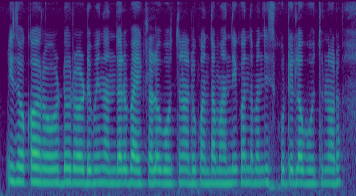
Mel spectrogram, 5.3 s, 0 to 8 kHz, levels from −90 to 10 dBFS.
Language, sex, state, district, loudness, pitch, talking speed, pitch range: Telugu, female, Andhra Pradesh, Anantapur, -30 LUFS, 205 Hz, 155 wpm, 205-210 Hz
